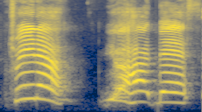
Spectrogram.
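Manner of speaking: high, loud playful teasing; amused teasing. Real, not acted. Teasing Trina over her mix-up, loud amused call. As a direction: tease her through the giggles. Teasing caller while laughing.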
